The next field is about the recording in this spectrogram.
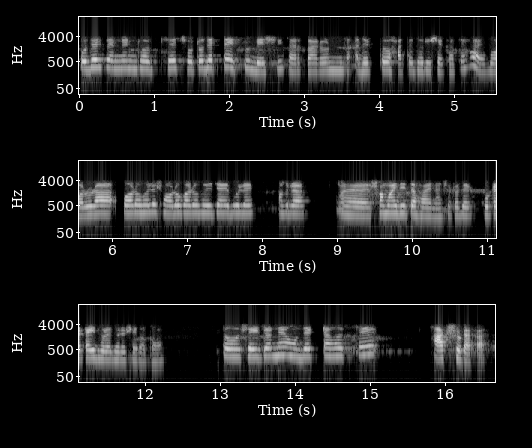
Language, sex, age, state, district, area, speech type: Bengali, female, 45-60, West Bengal, Bankura, urban, conversation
